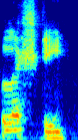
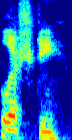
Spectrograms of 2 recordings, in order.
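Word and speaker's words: Leste: is me being pedantic is from timor leshke is so i know it's you know that l-e-s-t-e it's leshty timur oh okay okay yeah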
